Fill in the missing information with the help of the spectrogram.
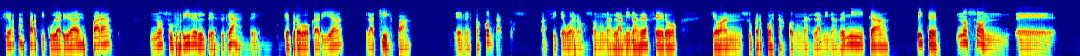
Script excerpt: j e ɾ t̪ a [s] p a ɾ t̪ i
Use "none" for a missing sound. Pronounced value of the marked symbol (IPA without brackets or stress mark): s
